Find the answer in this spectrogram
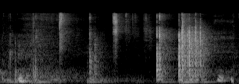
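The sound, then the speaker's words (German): A handful of sharp, hard clicks and clatters, loud, in quick irregular bursts, as two dice are rolled in a game and tumble and settle on a table; no voices. “Haben wir zwei Würfel. Das ist jetzt nur so Mittel.”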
